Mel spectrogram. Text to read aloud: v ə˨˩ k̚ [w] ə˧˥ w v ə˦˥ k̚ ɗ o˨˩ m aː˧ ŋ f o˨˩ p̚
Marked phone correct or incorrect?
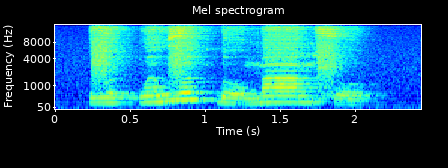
correct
